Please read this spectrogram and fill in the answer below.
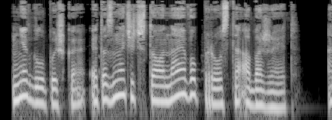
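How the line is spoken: Plain. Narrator (Russian): ответил отец

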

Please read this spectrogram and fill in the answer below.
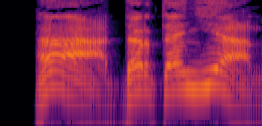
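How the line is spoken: Exclaiming. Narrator (Russian): воскликнул

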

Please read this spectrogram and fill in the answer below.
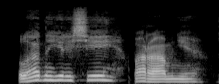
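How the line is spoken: Sighing. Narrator (Russian): вздохнув, контрразведчик

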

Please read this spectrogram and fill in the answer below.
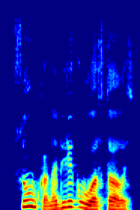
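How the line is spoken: Complaining. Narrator (Russian): пожаловалась Рита

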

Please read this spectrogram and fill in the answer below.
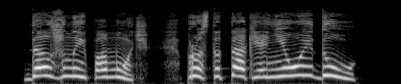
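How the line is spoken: Loud yelling. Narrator (Russian): буквально орала

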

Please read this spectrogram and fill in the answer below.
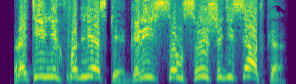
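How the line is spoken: Shouted from a distance. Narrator (Russian): прокричали с донжона

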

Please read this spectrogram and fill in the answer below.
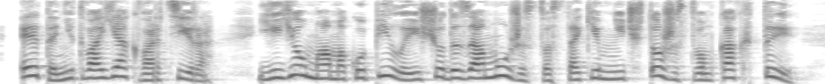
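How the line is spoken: Snapping retort. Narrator (Russian): огрызнулась

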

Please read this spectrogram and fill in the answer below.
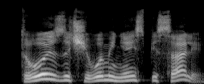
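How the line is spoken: Sad wry laugh. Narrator (Russian): грустно усмехнулся Влад

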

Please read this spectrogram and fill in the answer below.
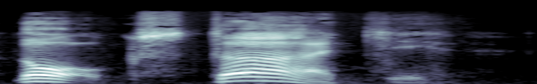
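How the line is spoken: Enthusiastic exclamation. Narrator (Russian): с воодушевлением воскликнул он

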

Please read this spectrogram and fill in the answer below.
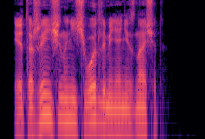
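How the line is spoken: Calm. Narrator (Russian): спокойно произнес я

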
